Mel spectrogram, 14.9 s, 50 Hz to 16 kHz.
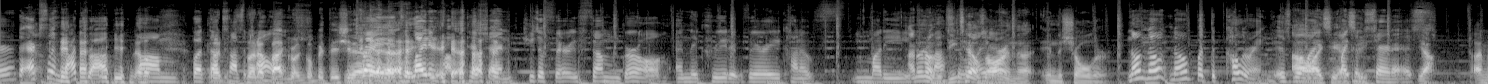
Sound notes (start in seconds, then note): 3.5 laughs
